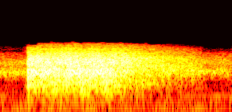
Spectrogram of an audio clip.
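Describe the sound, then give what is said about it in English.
A rifle volley is fired as a funeral salute at a graveside: one sharp, loud, simultaneous crack that rolls into a long rumbling tail and fades over about two seconds. “ready to honor him with a volley from their rifles. Ready! Fire!”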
